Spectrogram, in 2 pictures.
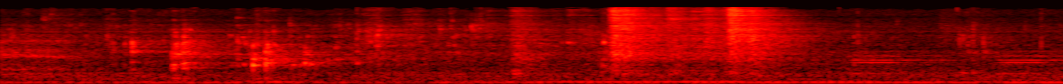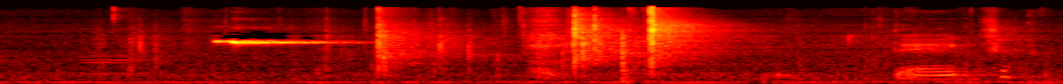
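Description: Water poured from a plastic bottle into a glass of ice, with a brief high squeak about six and a half seconds in and a run of loud splashing bursts over the next two seconds.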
